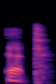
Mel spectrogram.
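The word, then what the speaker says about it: את: It's pronounced et. So it's aleph tav, et. So when I say et from this point forward, I'm talking about this two-letter particle.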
